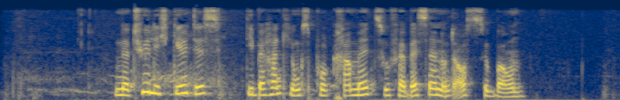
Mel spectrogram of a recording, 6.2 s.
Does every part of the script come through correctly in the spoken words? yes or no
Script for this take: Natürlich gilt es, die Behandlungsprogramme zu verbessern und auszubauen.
yes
